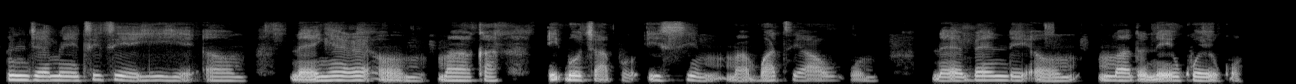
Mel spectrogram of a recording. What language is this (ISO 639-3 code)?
ibo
